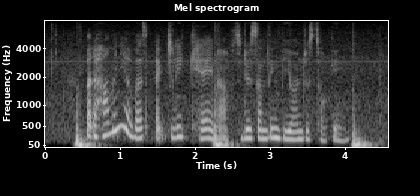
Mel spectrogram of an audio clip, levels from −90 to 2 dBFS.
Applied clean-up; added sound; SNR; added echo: none; Thump, thud; 5 dB; none.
